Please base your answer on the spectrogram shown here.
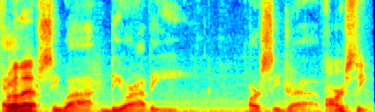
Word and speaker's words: Arcy: RC. Like Marcy without the M.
